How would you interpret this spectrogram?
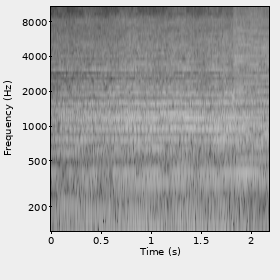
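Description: A loud, brassy vehicle horn blares continuously, close by, playing a short tune in sustained tones with no pauses and no voices.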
